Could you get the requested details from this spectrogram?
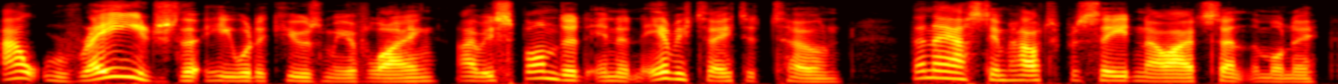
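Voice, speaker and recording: Bright-voiced man, sarcastic narration. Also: a little high, a little fast, clear, resonant tone, dry recording, lo-fi sound. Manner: mock-polite, sarcastic and deadpan. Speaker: channel host narrating. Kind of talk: scripted comic narration reading emails aloud.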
